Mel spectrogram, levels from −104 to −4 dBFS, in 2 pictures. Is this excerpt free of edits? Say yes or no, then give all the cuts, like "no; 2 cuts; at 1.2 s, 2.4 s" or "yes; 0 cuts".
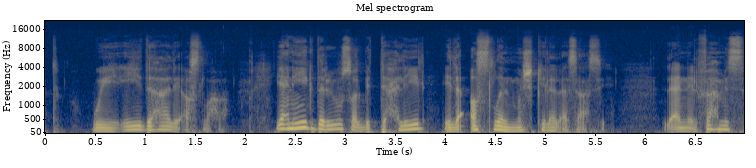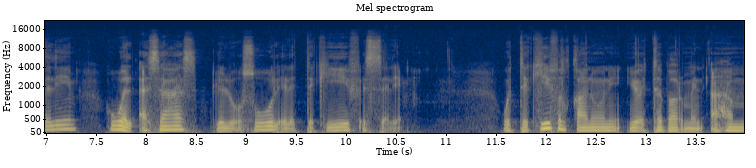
yes; 0 cuts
